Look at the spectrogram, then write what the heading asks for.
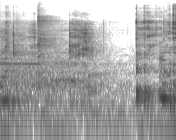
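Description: Pizza cutter slicing through a noodle and egg cutlet, giving short scraping and clinking bursts against a plate at close range, with brief pauses between strokes.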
